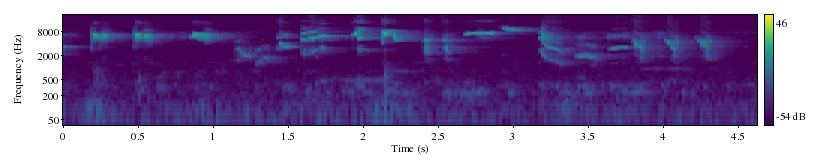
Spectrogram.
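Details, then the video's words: Orange-headed thrush in full, clear-voiced song, opening with three sharp high notes and then a quick jumble of high chirps, slurred whistles and twittering phrases. "anis kembang gacor suara jernih"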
